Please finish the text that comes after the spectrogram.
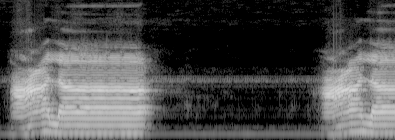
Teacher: عین کو نہیں لمبا کریں گے، اونلی لام کو لمبا کریں گے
